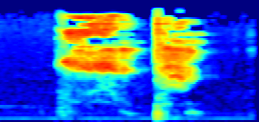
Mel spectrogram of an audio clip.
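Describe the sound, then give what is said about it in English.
Two raspy coughs, a longer breathy hack followed by a sharper, abrupt one, with no talking and only a faint low hum behind them. “The other note to make about the coronavirus is this cough's been a joy when I go out in public.”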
